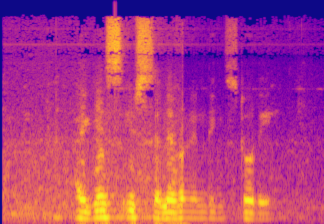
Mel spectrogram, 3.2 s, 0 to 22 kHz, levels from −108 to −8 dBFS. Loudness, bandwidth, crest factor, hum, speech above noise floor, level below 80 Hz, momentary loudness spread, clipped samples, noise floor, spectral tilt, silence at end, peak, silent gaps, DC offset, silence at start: -13 LUFS; 16.5 kHz; 16 dB; none; 20 dB; -42 dBFS; 23 LU; under 0.1%; -33 dBFS; -4.5 dB/octave; 0.55 s; 0 dBFS; none; under 0.1%; 0.05 s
